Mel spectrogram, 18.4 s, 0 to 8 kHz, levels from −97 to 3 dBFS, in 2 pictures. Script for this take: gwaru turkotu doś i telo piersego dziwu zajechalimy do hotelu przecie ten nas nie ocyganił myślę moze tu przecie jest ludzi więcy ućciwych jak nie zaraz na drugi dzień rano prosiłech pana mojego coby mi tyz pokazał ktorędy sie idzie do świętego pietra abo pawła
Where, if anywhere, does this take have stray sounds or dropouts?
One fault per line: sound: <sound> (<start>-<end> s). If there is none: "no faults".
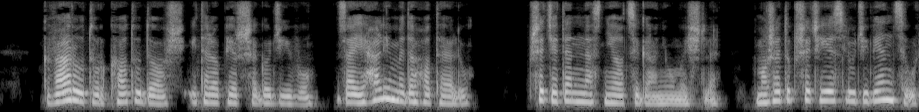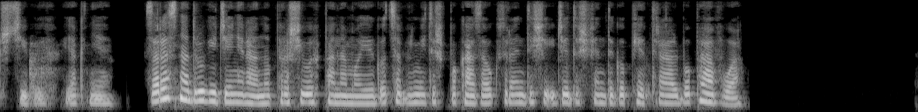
no faults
